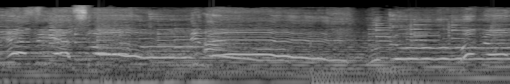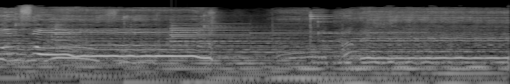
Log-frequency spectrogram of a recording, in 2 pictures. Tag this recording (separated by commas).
Gospel music, Music, Christian music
